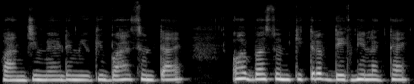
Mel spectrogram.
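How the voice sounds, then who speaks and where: A woman's voice: medium pitch, level tone, normal speed, mellow. A woman narrating a fan fiction story in a casual, conversational way.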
